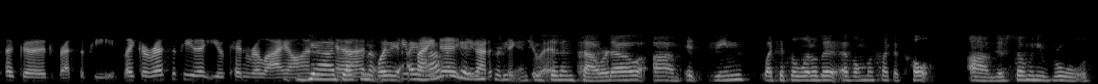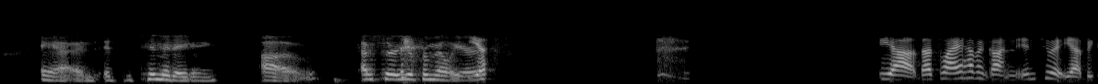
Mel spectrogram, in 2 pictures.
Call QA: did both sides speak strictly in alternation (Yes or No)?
No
